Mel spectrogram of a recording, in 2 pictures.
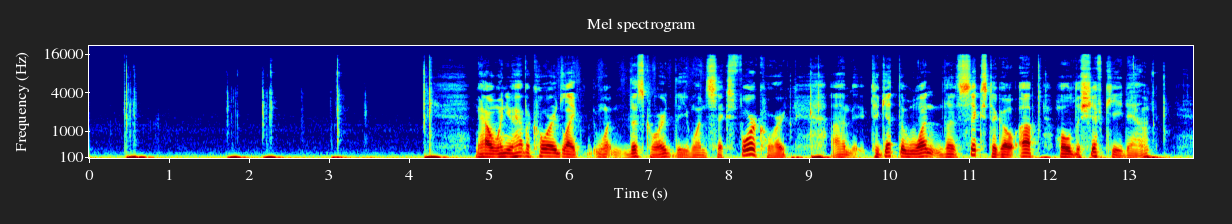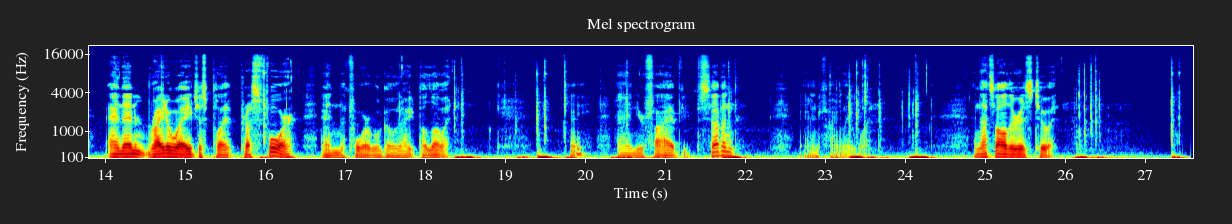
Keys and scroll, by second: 0.5 space, 1.8 i, 3.1 6, 4.3 space, 9.1 shift+i, 13.3 shift+6, 16.0 4, 18.4 space, 19.2 shift+space, 19.5 shift+v, 20.5 shift+7, 21.8 shift+space, 23.4 shift+i, 24.1 shift+space, 24.6 space.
